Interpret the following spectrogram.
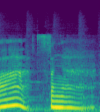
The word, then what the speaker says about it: สง่า: เป็น ตัว นำ เช่น สง่า อ่าน ว่า สง่า ฉลาด อ่าน ว่า ฉลาด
